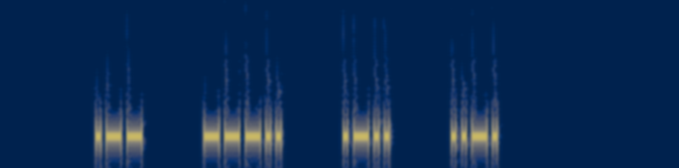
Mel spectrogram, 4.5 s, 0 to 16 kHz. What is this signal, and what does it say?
Morse code, heard as a keyed tone, about 34 wpm, spaced as for 16 wpm, 700 Hz. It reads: W8LF
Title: USA Call Signs - 4 Characters - 4x Character Spacing - 35wpm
